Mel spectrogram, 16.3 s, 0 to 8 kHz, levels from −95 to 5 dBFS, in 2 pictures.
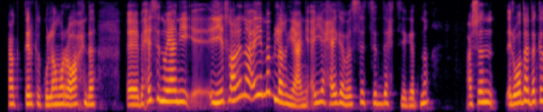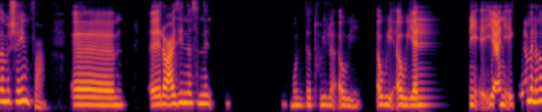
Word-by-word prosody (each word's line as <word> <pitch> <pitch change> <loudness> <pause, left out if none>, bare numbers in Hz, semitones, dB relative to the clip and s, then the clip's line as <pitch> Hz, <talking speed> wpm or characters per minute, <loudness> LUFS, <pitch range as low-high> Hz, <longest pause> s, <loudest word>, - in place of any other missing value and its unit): التِركة 225 +1 0
كلّها 210 +1 0
مرّة 220 -2 +3
واحدة، 220 0 +1 0.5
آآ، 205 0 +4
بحيث 305 - 0
إنه 310 -3 +5
يعني 290 -1 +4 0.4
آآ - - -2
يطلَع 290 +5 +4
لنا 340 +4 +3
أي 460 +1 +1
مبلغ 235 -4 -1
يعني 180 0 -1
أي 265 +5 -1
حاجة 245 0 0
بس 215 +1 -3
تسِد 250 -3 -4
إحتياجاتنا، 230 +1 -5 0.6
عشان 270 +4 0 0.2
الوضع 255 +7 +4
ده 280 - +2
كده 300 +1 0
مش 295 -1 +1
هينفع. 285 - 0 0.4
آمم، 200 -1 +1 0.5
لو 225 - +5
عايزين 230 +5 +4
ناس 255 0 -1
إن 235 -1 -2 1.2
مدّة 195 +1 -5
طويلة 200 0 -7
أوي، 180 -2 -7 0.3
أوي، 210 -2 0
أوي، 195 -1 -1
يعني 200 +1 0 0.5
يعني 210 0 +1
الكلام 255 +9 -1
اللي 300 -2 +4
225 Hz, 145 wpm, -21 LUFS, 200-275 Hz, 1.2 s, إنه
